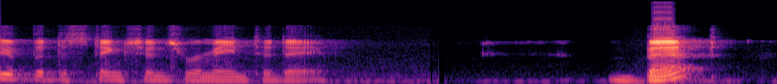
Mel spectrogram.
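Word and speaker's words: בית: Bet, with the dagesh, that dot in the middle of the letter, is pronounced b as in boy. Without the dagesh, it's pronounced v as in voice.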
